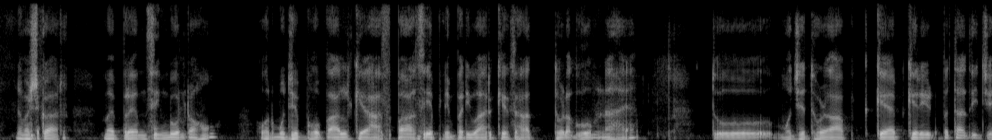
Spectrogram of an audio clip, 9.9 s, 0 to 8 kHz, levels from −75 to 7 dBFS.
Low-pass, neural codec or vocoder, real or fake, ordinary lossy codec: none; codec, 16 kHz, 4 kbps, X-Codec, HuBERT features, trained on LibriSpeech; fake; none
